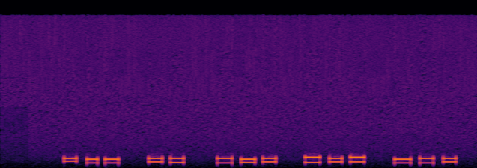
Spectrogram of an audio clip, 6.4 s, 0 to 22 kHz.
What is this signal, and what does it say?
DTMF, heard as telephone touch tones, dialled by hand, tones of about 180 ms. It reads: 011 85 248 689 128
